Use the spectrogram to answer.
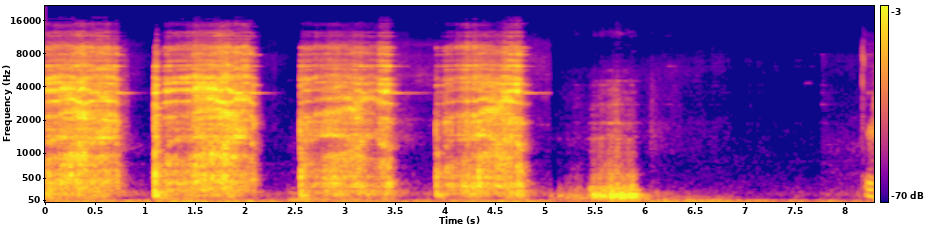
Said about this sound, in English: now I need to hone a little bit more of an edge on this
